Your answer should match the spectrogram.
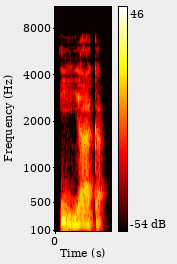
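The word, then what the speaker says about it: إياك: Par exemple, là, on dit Iyaka. C'est-à-dire le shadda, il faut bien le prononcer.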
